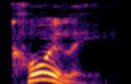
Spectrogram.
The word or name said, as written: coyly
